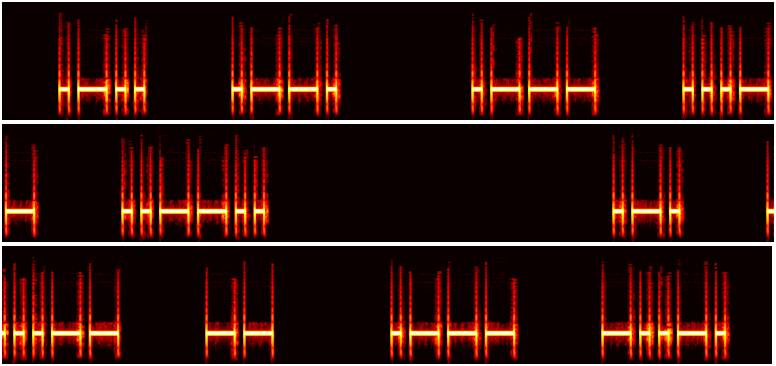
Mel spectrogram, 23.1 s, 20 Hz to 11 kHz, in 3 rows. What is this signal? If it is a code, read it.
Morse code, heard as a keyed tone, about 13 wpm, spaced as for 7 wpm, 800 Hz. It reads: LPJ3? R3MJ/
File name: LEZIONI / 10 SIGNS / 10B INT ws 12wpm 3527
